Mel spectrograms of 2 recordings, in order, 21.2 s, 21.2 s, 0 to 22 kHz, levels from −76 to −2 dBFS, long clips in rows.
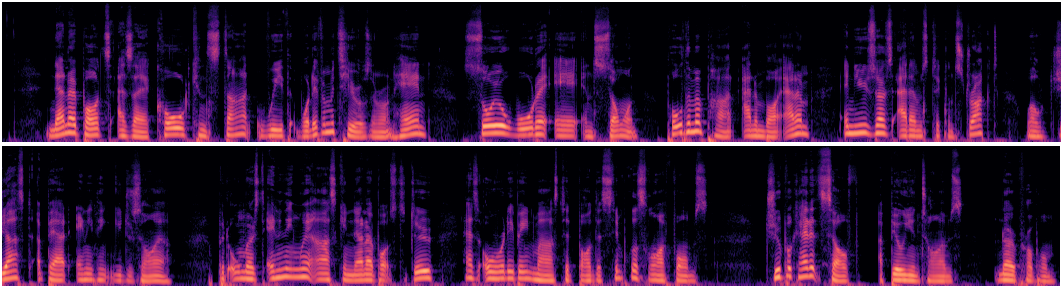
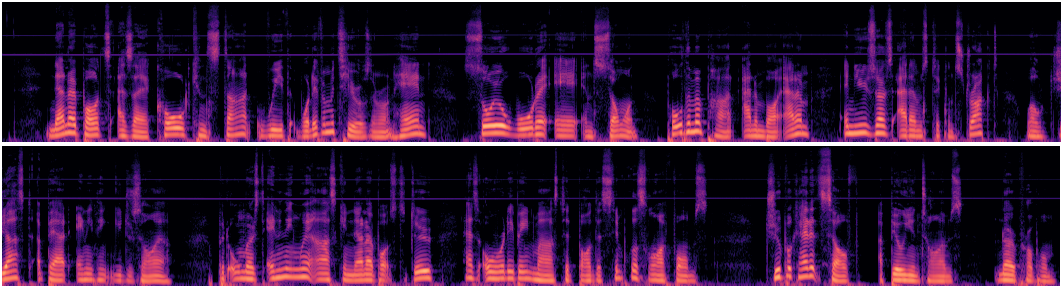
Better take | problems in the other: first | high-pitched whine; faint; throughout; 5.5 kHz, 30 dB below the speech

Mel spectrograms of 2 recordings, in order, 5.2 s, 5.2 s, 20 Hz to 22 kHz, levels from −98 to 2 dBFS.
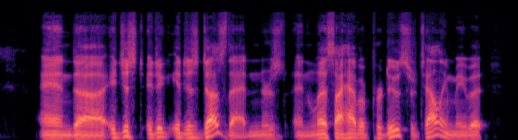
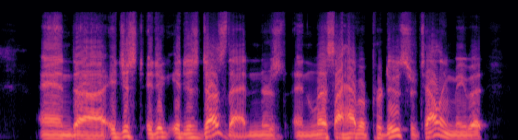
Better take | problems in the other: first | distortion; heavy; 8 dB below the speech

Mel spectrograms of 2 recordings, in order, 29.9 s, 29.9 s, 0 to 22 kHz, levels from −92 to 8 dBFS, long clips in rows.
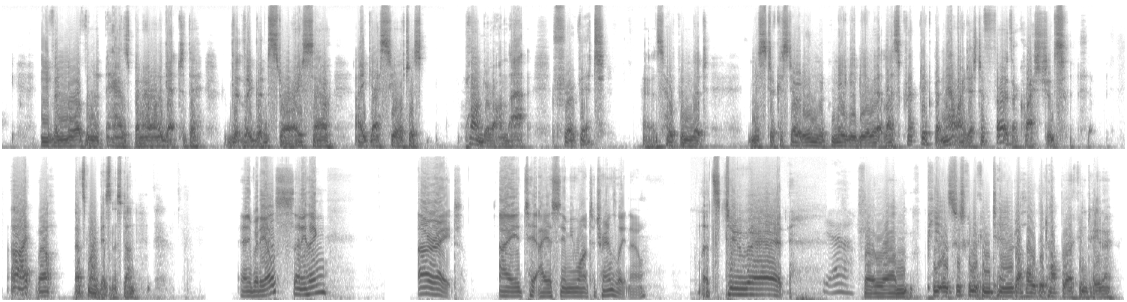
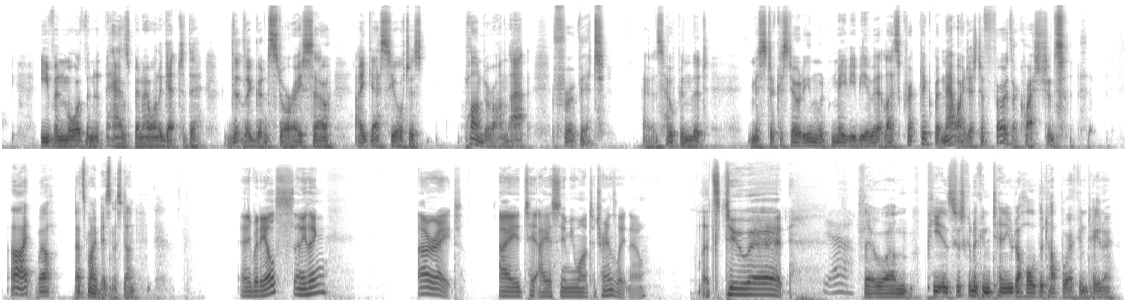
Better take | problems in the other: second | distortion; heavy; 17% of the sound clipped

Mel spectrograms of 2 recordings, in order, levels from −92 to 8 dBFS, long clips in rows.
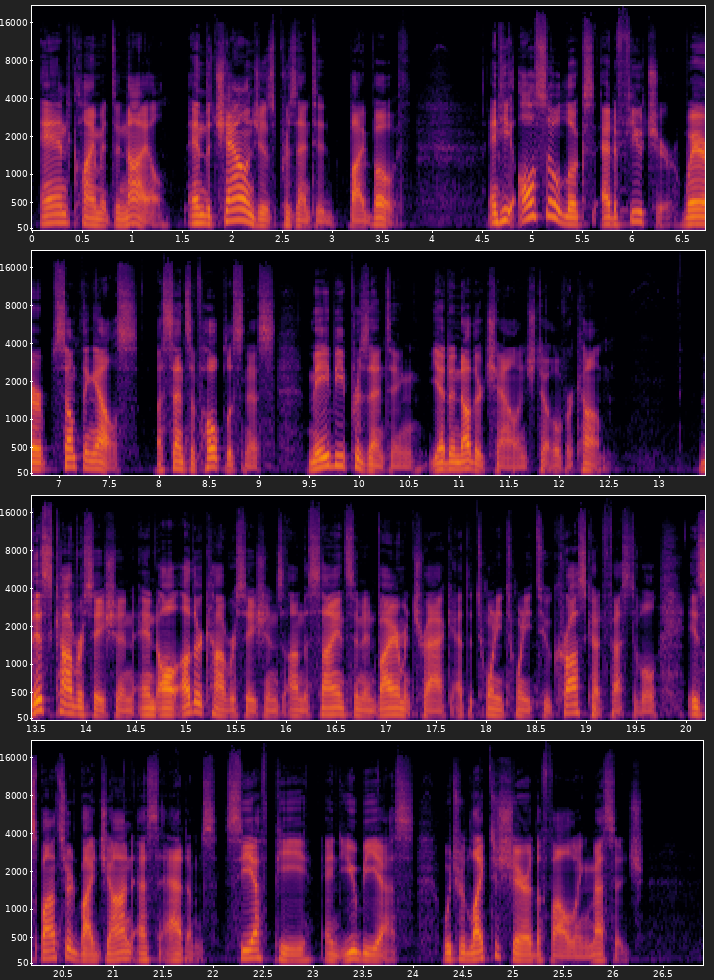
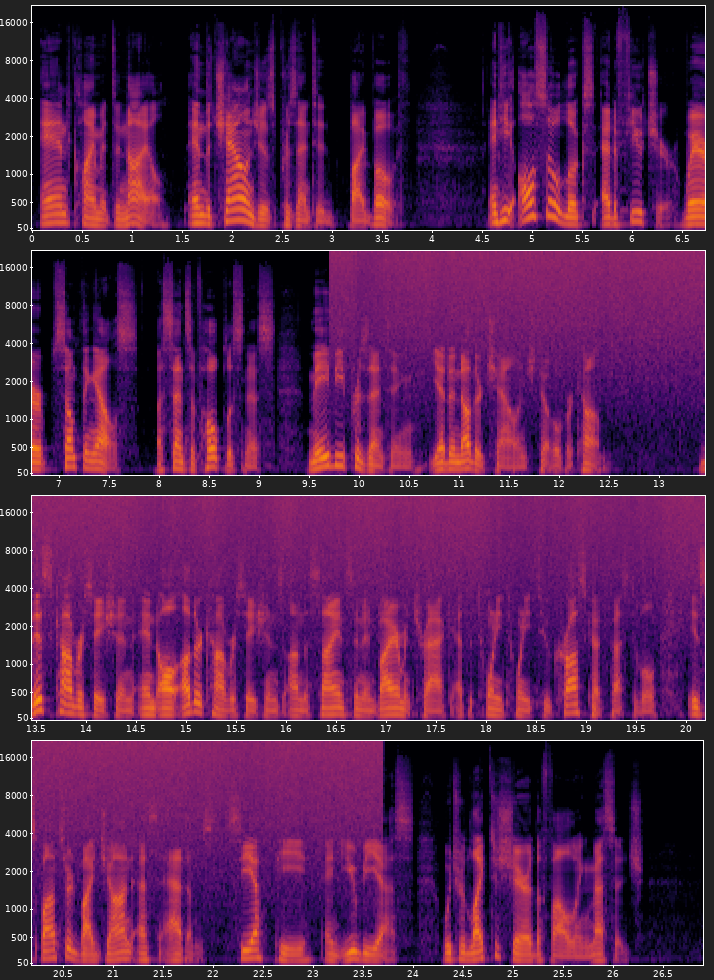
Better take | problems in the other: first | hiss; loud; from 9.5 to 24 s; 3 dB below the speech

